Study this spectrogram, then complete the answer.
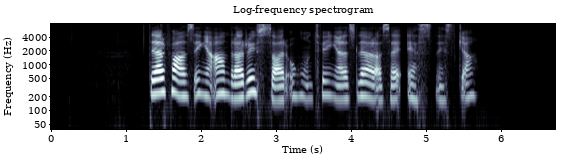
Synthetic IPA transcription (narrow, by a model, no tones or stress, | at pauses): d̪̥æːɾfansɪŋːa̰ʔand̪ɾaɾʏsaɾɔ̰ɦʊnt̪ʰvɪŋːad̪əslæːɾa̰sɛjʔɛst̪nɪska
